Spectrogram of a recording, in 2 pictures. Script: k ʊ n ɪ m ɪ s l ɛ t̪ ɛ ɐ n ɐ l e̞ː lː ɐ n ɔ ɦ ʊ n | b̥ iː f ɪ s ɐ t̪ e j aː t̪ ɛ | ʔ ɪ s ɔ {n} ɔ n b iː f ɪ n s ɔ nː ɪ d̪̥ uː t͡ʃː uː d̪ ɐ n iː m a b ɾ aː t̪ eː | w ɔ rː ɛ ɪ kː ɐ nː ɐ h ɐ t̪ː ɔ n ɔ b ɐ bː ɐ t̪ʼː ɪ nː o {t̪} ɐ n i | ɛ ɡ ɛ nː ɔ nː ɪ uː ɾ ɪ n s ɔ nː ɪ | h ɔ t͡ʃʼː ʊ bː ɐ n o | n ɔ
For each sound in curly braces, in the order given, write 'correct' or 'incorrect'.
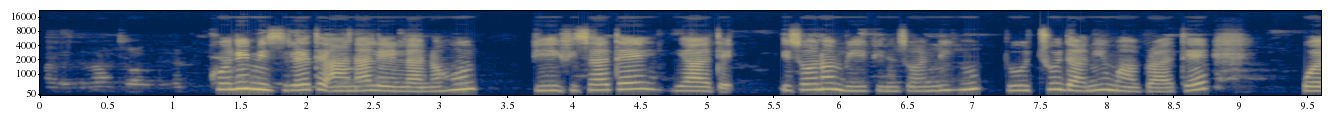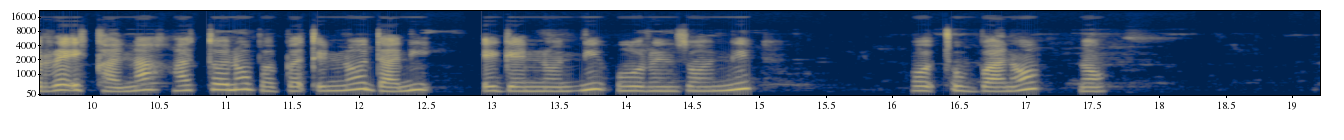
correct, incorrect: d̪

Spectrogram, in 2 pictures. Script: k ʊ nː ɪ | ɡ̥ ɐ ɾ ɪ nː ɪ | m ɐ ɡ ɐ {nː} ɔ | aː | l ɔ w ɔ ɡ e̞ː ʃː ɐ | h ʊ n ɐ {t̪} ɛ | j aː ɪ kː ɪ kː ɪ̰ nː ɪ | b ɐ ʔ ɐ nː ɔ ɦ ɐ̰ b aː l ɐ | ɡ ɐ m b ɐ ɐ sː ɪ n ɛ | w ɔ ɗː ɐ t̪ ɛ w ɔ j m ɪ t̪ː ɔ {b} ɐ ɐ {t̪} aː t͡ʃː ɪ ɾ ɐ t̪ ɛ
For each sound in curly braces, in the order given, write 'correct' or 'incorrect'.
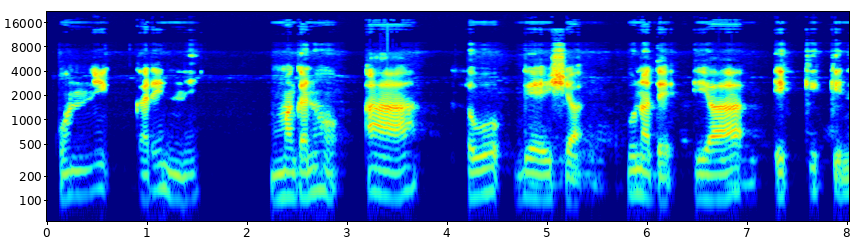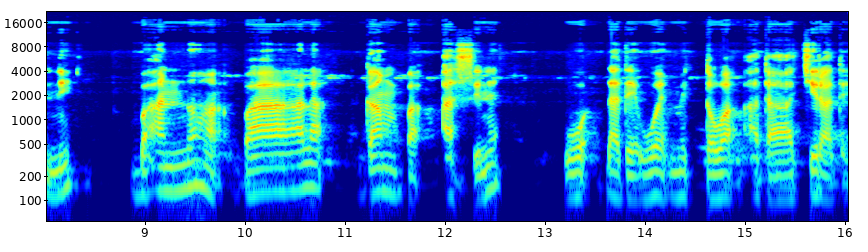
incorrect: n, correct, incorrect: w, correct

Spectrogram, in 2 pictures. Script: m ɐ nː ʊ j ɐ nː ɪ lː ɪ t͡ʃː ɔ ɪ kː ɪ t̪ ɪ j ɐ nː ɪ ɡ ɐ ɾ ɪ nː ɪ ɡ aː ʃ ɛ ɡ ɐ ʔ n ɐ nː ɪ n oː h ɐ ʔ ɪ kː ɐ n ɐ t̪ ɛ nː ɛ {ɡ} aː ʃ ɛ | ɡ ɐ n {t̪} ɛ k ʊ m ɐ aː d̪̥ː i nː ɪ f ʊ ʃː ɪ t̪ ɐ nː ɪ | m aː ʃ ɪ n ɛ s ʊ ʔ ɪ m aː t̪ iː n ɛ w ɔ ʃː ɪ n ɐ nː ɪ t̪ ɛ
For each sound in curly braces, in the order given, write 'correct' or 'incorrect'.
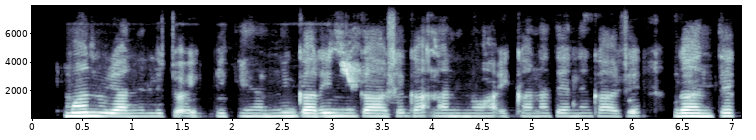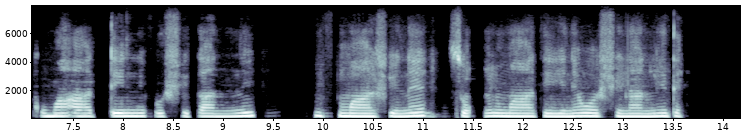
correct, correct

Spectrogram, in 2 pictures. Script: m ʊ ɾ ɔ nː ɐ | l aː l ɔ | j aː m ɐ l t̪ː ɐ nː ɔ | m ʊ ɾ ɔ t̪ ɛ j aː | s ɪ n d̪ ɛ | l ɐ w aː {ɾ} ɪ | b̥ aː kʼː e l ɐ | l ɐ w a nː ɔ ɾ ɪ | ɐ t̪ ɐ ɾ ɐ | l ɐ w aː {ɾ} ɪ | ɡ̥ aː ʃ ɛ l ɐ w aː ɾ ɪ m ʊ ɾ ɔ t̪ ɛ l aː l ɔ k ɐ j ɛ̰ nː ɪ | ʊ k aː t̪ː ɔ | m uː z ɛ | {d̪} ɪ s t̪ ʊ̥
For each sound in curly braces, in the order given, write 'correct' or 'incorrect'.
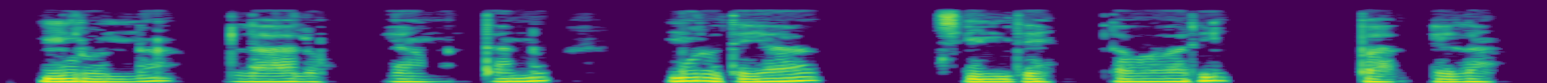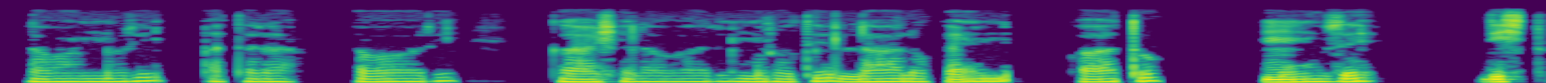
correct, correct, correct

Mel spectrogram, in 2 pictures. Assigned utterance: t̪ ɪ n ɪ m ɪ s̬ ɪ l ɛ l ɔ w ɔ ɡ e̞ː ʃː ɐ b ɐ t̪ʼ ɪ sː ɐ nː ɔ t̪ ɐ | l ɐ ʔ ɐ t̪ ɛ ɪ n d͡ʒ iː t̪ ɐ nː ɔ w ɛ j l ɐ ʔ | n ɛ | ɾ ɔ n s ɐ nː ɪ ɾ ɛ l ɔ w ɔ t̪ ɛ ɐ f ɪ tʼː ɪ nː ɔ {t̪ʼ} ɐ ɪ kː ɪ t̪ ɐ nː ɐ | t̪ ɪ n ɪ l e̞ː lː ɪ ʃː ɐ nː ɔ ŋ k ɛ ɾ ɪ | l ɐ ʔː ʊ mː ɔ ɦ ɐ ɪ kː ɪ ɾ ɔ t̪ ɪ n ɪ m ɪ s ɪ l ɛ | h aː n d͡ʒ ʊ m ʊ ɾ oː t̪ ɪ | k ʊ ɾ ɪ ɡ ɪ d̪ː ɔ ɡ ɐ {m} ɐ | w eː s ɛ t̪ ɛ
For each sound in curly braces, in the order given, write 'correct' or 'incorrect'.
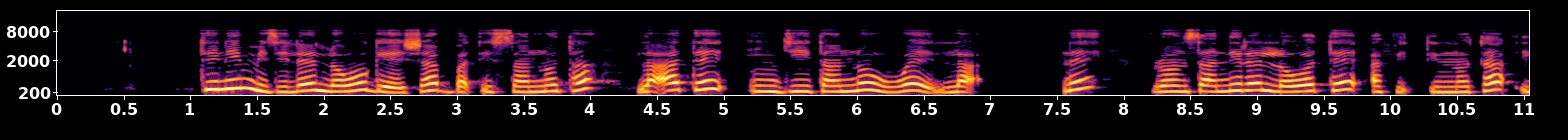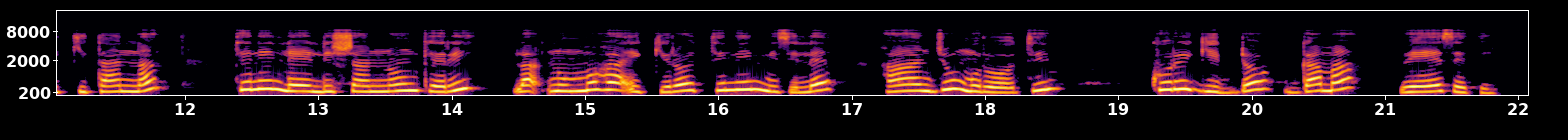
incorrect: t̪, correct

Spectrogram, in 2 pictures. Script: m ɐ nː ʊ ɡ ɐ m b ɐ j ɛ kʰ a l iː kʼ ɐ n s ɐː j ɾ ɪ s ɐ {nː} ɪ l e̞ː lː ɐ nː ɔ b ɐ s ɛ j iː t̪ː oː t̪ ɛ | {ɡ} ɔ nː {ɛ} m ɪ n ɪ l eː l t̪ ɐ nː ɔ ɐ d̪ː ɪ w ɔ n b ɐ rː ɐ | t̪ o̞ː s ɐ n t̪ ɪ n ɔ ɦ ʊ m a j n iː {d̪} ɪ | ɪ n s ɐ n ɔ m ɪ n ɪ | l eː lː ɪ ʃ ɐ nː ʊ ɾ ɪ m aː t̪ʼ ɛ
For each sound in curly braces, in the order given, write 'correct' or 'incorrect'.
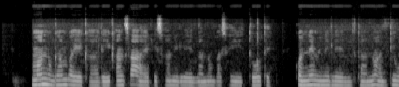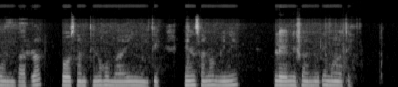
incorrect: n, incorrect: k, correct, incorrect: t̪

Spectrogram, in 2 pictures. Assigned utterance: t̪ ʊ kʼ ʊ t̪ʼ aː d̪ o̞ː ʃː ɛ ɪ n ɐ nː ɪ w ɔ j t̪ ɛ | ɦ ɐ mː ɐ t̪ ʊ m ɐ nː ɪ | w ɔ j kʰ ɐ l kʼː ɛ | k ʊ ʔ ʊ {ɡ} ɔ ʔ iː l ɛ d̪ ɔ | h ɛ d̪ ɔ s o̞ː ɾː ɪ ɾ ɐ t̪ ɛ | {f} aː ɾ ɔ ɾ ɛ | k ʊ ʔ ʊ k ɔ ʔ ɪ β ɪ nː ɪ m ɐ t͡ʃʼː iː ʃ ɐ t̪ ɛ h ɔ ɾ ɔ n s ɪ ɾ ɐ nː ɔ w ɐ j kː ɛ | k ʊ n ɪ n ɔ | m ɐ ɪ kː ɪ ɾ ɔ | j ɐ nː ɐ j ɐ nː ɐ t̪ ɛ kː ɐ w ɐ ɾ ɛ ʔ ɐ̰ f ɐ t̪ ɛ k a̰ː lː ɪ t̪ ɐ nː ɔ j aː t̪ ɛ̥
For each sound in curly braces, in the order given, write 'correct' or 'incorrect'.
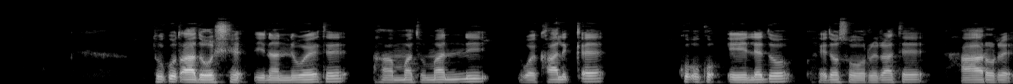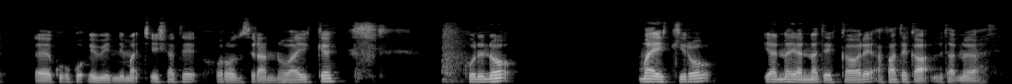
incorrect: k, incorrect: h

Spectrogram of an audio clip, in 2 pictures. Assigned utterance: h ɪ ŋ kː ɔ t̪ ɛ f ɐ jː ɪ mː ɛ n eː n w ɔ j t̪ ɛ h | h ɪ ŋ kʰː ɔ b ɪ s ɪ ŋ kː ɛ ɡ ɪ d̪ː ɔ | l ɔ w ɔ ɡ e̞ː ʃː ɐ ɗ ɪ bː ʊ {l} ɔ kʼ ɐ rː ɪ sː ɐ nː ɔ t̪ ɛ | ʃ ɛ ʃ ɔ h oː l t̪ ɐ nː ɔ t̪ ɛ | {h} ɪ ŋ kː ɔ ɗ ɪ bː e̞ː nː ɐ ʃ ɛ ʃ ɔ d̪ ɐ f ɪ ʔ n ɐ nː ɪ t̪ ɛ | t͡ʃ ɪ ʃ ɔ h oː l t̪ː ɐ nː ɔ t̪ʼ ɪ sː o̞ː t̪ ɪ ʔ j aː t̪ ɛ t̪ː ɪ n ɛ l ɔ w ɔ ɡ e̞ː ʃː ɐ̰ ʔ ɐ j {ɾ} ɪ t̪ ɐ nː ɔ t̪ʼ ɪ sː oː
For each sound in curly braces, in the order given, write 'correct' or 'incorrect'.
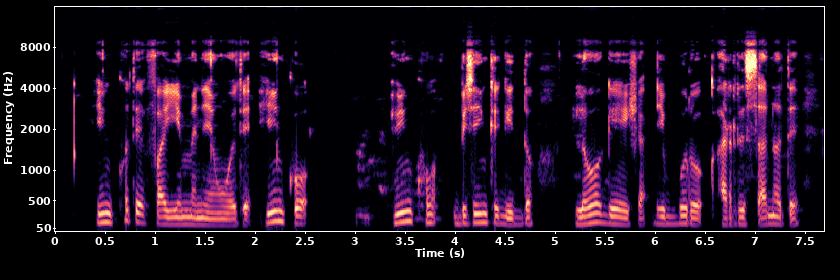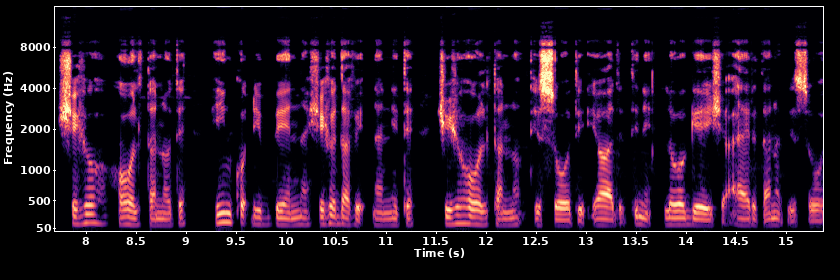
incorrect: ɾ, correct, correct

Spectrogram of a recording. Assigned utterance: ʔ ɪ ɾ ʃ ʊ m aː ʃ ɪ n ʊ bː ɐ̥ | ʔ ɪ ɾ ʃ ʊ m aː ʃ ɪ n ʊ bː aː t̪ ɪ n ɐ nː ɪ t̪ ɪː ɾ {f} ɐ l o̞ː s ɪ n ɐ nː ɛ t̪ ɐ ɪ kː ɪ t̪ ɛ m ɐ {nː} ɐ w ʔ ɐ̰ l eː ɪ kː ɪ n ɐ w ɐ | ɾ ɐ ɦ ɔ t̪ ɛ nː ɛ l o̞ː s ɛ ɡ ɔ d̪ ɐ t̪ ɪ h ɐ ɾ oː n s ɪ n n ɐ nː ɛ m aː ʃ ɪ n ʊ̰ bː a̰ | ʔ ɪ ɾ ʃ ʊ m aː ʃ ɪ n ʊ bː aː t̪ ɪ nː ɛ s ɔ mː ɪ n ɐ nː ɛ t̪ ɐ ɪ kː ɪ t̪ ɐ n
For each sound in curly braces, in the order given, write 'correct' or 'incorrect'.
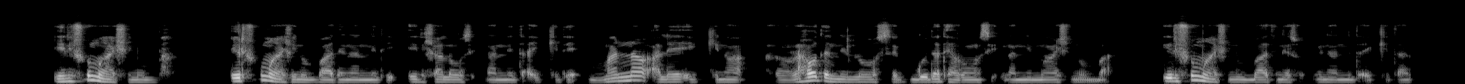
incorrect: ʃ, correct

